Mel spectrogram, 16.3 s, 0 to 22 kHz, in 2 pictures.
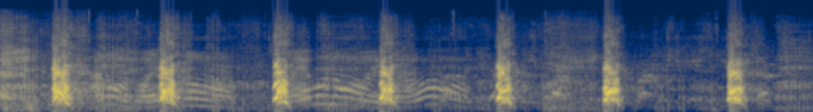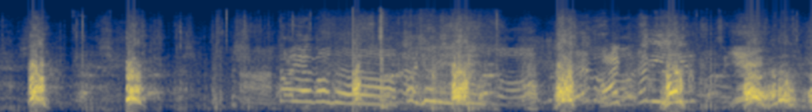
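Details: Hovawart in protection training on 26 January 2014, barking at the decoy in the hide. Loud, sharp barks come about once a second, steady at first, then mixed with a man's excited shouted praise and commands.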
